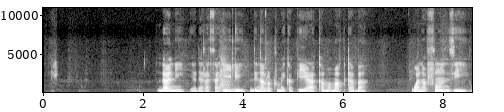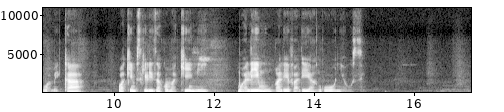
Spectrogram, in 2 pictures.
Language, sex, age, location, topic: Swahili, male, 36-49, Dar es Salaam, education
